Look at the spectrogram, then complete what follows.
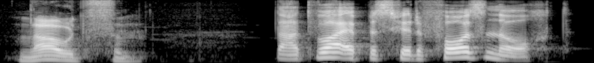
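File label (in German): "naudzen", wittlicher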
